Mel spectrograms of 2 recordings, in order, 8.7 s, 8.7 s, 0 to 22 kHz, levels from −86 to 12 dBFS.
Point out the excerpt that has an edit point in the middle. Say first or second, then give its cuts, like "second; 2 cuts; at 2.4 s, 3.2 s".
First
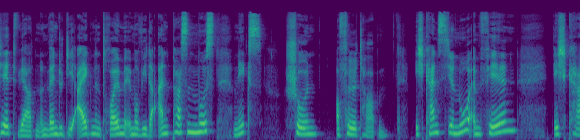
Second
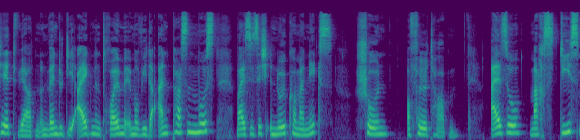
first; 2 cuts; at 3.5 s, 6.1 s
